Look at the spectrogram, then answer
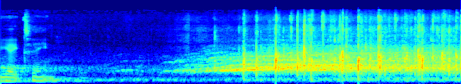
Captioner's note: applause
